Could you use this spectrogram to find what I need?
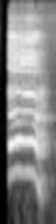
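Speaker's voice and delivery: sharp high yelp of pain; loud, sudden "ah" as if struck; cry of pain. Acted. Player voices a character taking damage, pained yelp. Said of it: "Sounded painful".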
